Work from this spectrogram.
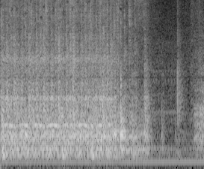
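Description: A sewing machine stitches onto plastic, a fast steady whirring hum that runs continuously before slowing and stopping near the end, with no talking.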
